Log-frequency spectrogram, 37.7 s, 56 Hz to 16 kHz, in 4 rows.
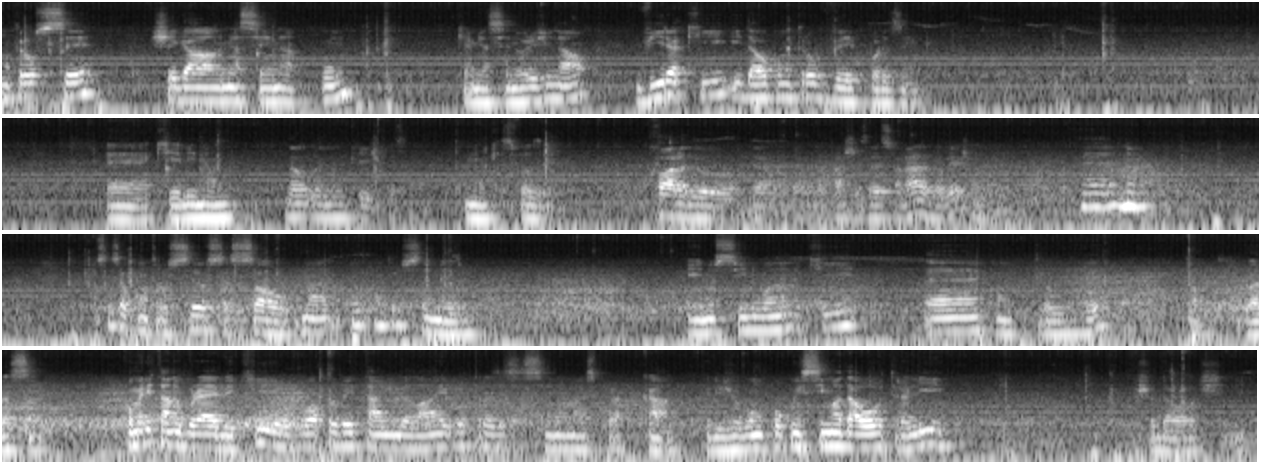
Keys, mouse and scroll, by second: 0.5 a, 2.5 ctrl+c, 7.1 ctrl+v, 22.9 ctrl+c, 29.9 ctrl+v, 33.8 g.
